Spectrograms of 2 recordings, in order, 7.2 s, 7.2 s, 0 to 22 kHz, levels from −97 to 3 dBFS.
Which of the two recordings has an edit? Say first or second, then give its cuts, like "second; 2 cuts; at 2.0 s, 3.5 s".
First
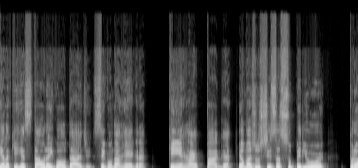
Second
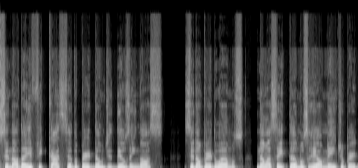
first; 1 cut; at 4.7 s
